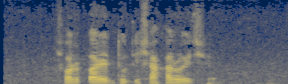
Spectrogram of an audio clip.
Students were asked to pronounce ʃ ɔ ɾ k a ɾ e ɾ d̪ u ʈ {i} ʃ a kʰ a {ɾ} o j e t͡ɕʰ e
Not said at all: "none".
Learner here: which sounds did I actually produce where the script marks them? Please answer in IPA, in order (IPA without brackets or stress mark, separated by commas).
i, ɾ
